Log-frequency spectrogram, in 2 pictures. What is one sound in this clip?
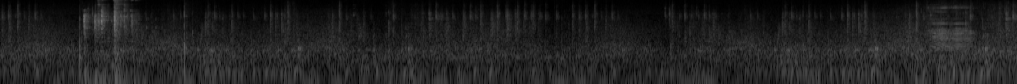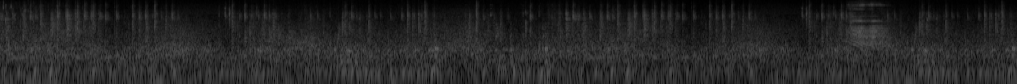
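A train rumbles steadily along the rails in a tunnel.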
